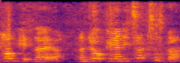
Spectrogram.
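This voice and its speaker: A raised, projected voice carries at a moderate pace over noticeable background noise. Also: woman. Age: 70s. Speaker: former MP and campaign speaker. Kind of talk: public speech at meeting. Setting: public meeting with audience. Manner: impassioned.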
